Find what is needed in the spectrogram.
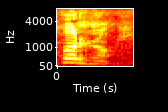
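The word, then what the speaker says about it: porneia: prostituta tiene inmoralidad sexual se escribe por neo se pronuncia porno y allí viene la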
